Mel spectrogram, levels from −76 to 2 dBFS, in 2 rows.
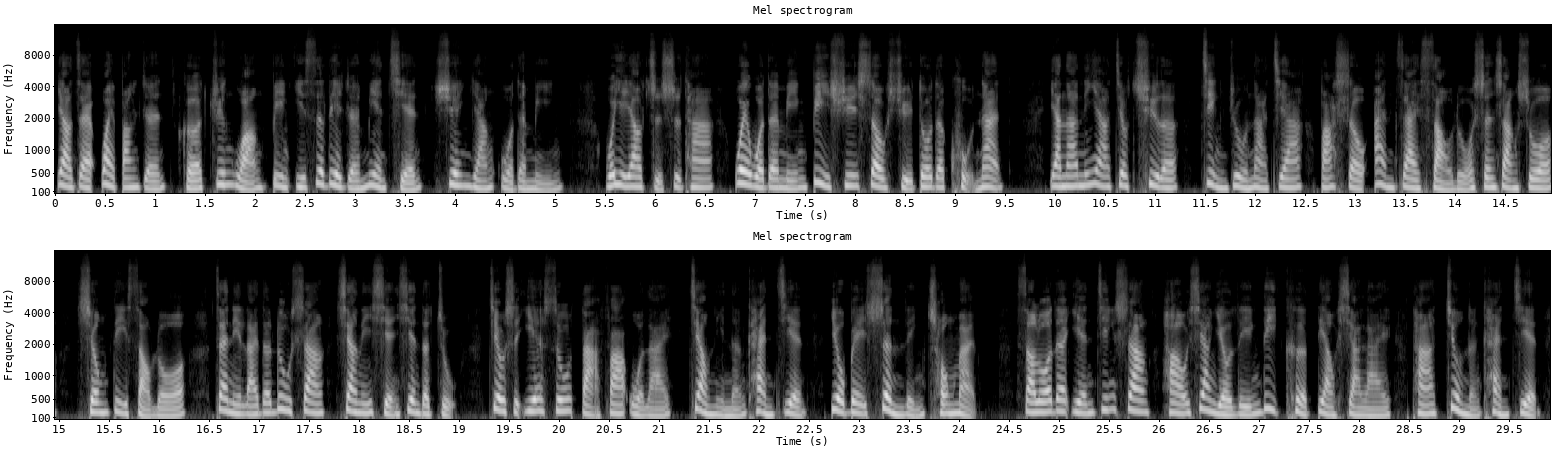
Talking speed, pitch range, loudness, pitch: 225 characters per minute, 175-225 Hz, -19 LUFS, 195 Hz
